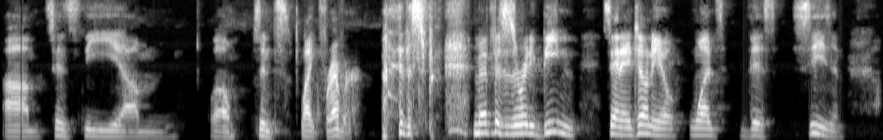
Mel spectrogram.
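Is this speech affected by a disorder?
No.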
